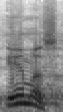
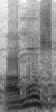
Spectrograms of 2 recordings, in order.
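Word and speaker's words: Amos: آموس یہ بھی لکھنے والے کا نام ہے، اور عبرانی میں بھی اس کا نام آموس ہے، لیکن انگریزی میں اسے ایمس کہتے ہیں. زبانوں میں جب لفظ ڈھلتے ہیں تو ان کا تلفظ، ان کا لہجہ تھوڑا بدل جاتا ہے.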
